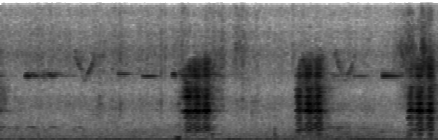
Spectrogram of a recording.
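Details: Three short, tremulous goat bleats about a second apart, the animals responding to someone calling them.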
